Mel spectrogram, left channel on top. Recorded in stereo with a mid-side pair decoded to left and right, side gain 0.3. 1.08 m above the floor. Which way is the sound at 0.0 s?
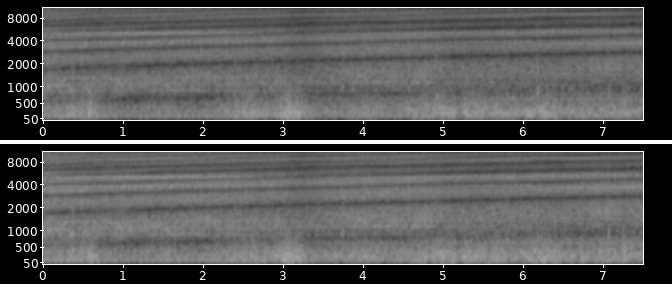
25° right.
